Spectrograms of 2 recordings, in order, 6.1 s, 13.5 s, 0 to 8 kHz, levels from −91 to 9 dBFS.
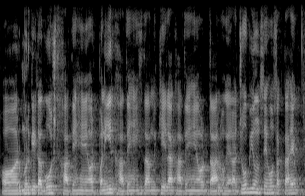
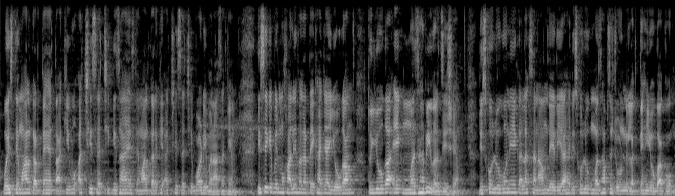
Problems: none marked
